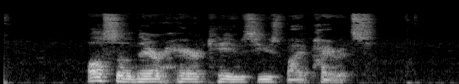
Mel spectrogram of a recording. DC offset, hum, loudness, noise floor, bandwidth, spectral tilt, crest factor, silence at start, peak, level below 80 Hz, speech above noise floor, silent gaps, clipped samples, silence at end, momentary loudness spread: under 0.1%; none; -19 LUFS; -57 dBFS; 11.5 kHz; -5 dB/octave; 18 dB; 0.05 s; -2 dBFS; -50 dBFS; 39 dB; none; under 0.1%; 0.5 s; 10 LU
